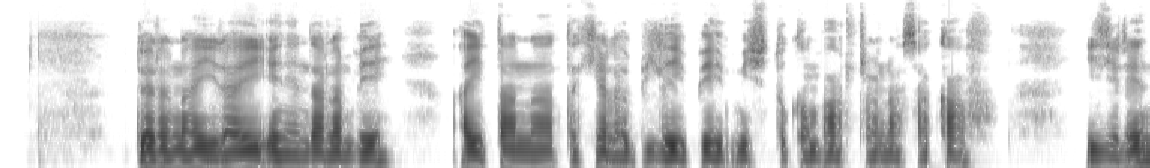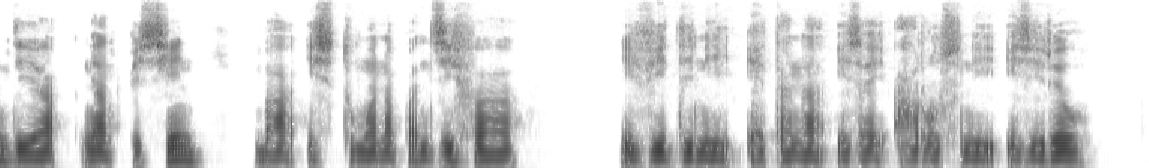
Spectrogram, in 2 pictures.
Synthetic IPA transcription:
t̪weɾanəiɾajenand̪aləmbe | a̰ɦit̪anət̪akʰeləbilaibemisi̥t̪ukambaɾuʈ͡ʂanasakafu̥ | iziɾend̪iəniant̪u̥pisini̥ | mbaisi̥t̪umanapa̰nd͡zifə | ivid̪iniet̪anəizajaɾusuniiziɾew

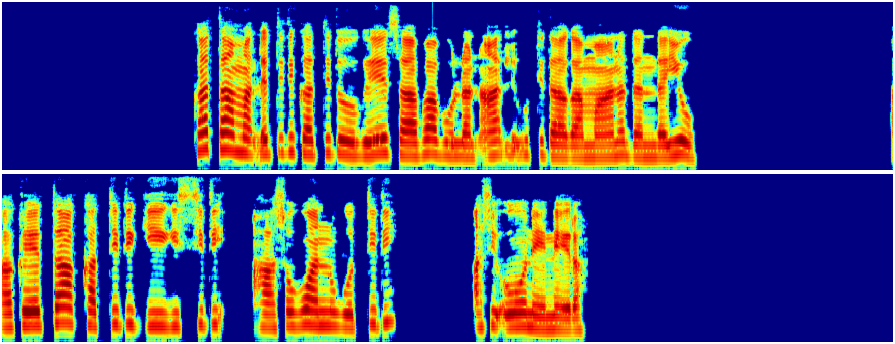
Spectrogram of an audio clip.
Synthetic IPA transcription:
kɐt̪ːaːmɐʔːɛt̪ːɪd̪ɪkɐt̪ːɪd̪o̞ːɡe̞ːsaːfaːbɔlːɐnʔaːlːɪʊt̪ːɪd̪aːɡaːmaːnɐd̪ɐnd̪ɐjɪjoː | kɐke̞ːt̪ːaːkɐt̪ːɪd̪ɪɡiːɡɪsːɪd̪ɪ | haːsɔbʊwanːʊwɔt̪ːɪd̪ɪ | ʔɐsɪʔo̞ːne̞ːnːɛɛɾɐ

